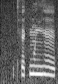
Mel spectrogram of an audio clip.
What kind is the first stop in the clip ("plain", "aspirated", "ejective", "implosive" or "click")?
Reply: aspirated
